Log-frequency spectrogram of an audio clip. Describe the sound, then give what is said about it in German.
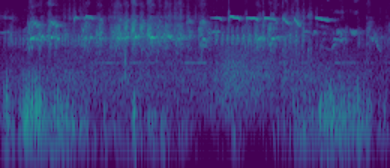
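A mixed flock of chaffinches, blackbirds and various tit species chatters and scolds in agitated alarm as it mobs an owl: dense, overlapping high-pitched chirps, trills and calls continuing throughout, with low rumbling underneath at times. “Und man hört so ein bisschen, wie aufgeregt die Vögel da sind.”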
